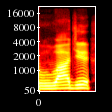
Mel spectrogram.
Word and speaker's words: was: WAS, क्या पढ़ना है वाज, वाज इसका प्रोनाउंसिएशन नहीं करना है, इसे पढ़ना लिखना वास नहीं है वाज पढ़ना लिखना है दोस्तों, ठीक ना, है ना।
